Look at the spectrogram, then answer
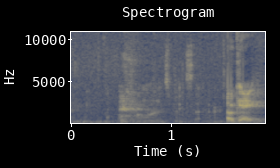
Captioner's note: laughter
